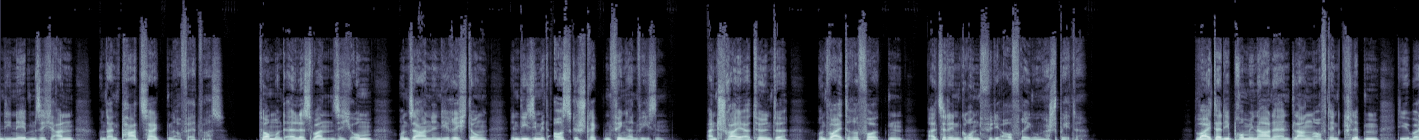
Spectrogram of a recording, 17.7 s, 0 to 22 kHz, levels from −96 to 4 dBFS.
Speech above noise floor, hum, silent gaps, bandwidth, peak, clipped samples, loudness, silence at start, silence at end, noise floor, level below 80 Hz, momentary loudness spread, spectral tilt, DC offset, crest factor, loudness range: 59 dB; none; none; 19 kHz; 0 dBFS; under 0.1%; -19 LUFS; 0 s; 0 s; -78 dBFS; -38 dBFS; 12 LU; -5.5 dB/octave; under 0.1%; 18 dB; 4 LU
